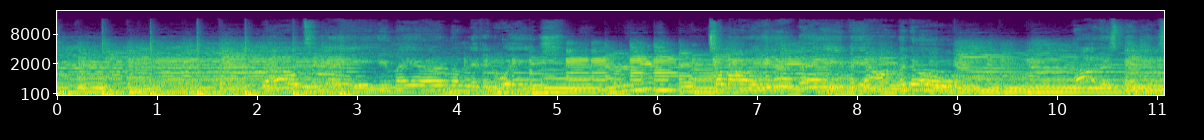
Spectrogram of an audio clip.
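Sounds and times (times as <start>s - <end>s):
live rock band instrumental: 0.0s - 11.0s.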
